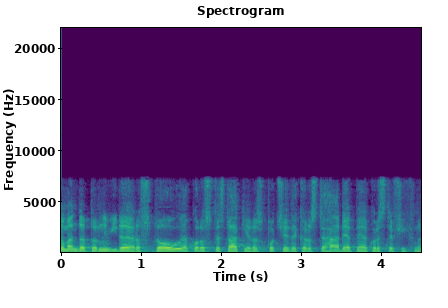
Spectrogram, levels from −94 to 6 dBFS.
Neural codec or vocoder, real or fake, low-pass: codec, 16 kHz, 1.1 kbps, Voila-Tokenizer; fake; 7.2 kHz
